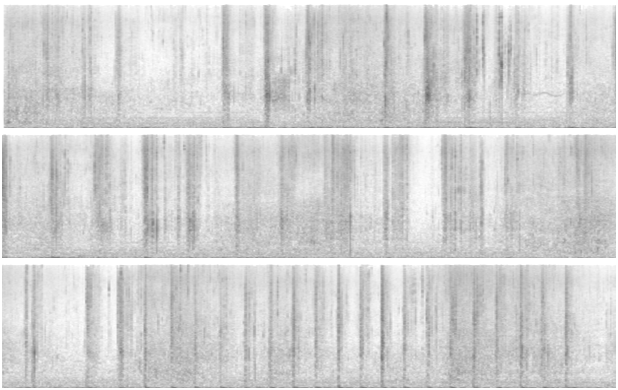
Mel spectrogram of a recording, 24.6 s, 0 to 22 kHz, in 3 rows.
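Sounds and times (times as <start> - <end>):
walking on stone beach: 0.0 - 24.5.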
